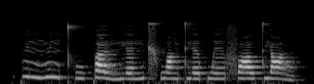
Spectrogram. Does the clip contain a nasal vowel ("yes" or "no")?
no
